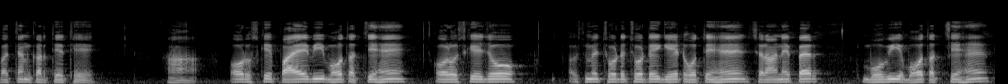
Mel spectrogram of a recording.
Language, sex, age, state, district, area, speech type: Hindi, male, 45-60, Rajasthan, Karauli, rural, spontaneous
